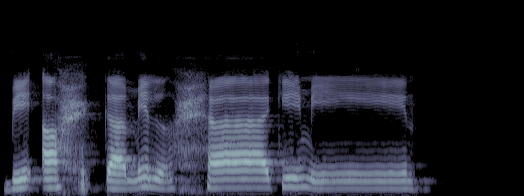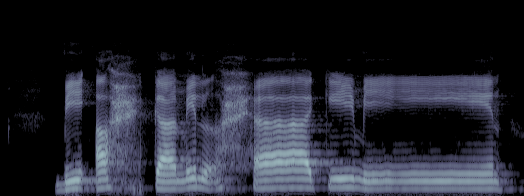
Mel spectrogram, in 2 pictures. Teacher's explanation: کاف کے نیچے زیر ہے تو یہ کاف باریک پڑھا جائے گا اور جلدی بھی پڑھا جائے گا. میم کے نیچے زیر آگے یا ساکن ہے تو اس کی لمبائی ایک الف کے برابر ہوگی, اس کو یائے مدہ کہتے ہیں. · نون پر وقف کریں گے, وقف کی صورت میں نون کے اوپر زبر نہیں پڑھیں گے, نون ساکن ہو جائے گا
